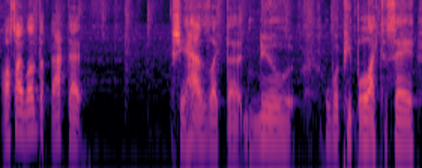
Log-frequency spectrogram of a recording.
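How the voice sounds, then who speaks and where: A man reacting to a video game trailer in casual commentary, swinging between low mumbles and loud excited outbursts. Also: a little slow, faint music behind. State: cold and shivering, early morning. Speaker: reaction streamer.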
